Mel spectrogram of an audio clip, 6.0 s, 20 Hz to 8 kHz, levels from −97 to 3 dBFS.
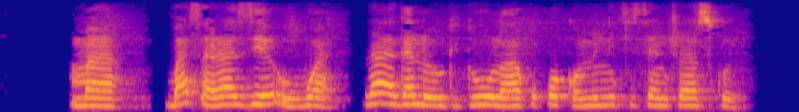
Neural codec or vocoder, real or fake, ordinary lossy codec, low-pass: none; real; MP3, 32 kbps; 7.2 kHz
